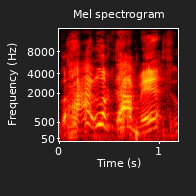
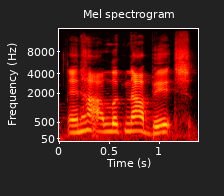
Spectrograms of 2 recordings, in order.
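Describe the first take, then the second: First: "How I look now" pushed higher, mildly pressed; mock pressed retort. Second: Said in the usual way. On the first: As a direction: imitate her sounding pressed, pitched up on "look". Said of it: "But it was". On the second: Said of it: "I wish it would have been like a".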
